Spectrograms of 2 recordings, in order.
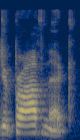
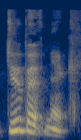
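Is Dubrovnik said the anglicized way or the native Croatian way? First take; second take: anglicized; native Croatian. First: The name is said the anglicized way. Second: The name is said the native Croatian way. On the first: The speaker calls it wrong. "people say Dubrovnik" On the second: The speaker calls it right. "They say Dubrovnik"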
